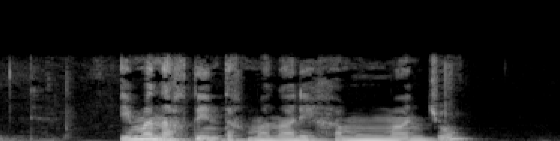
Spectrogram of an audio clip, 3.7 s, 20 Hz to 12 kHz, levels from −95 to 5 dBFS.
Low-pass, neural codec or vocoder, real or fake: 7.2 kHz; none; real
